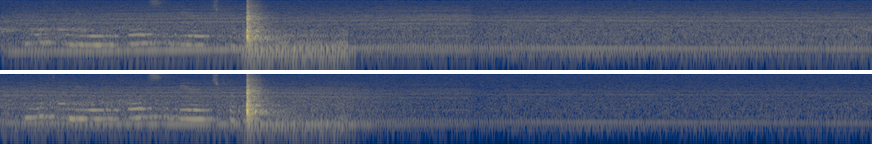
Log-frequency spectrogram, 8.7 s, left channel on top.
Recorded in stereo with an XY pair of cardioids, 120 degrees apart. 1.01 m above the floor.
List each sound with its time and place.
0.2 s a woman speaking: 30° right, 6 m; by 2.4 s 45° right, 4 m
2.5 s tapping: 20° right, 0.9 m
